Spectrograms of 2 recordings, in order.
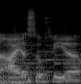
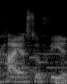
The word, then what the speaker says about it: Hagia Sophia: which are mosaics inside the aya sofia or jaya sophia depending on how you pronounce it there's basically two great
